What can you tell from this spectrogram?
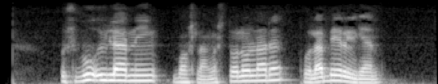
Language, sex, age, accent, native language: Uzbek, male, 18-24, Farg'ona, Uzbek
